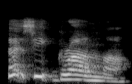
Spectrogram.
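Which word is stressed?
grandma. The stress falls on the word grandma. The speakers plan to eat their grandmother. "You can see the stress is on grandma"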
